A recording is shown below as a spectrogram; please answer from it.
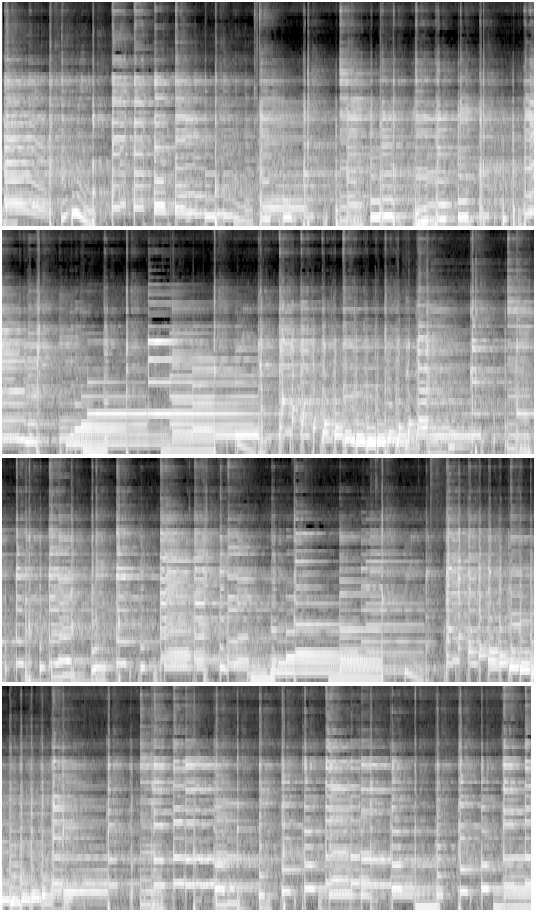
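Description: Fender Jazzmaster electric guitars, several models in turn, played through a Fender combo amp in a clean tone: picked melody lines and chords, with notes that slide down and back up in pitch a few times.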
